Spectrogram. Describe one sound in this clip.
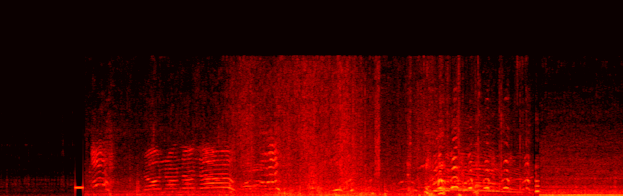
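Children shriek and shout excitedly nearby.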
